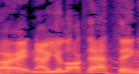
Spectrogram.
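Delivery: normal talking voice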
